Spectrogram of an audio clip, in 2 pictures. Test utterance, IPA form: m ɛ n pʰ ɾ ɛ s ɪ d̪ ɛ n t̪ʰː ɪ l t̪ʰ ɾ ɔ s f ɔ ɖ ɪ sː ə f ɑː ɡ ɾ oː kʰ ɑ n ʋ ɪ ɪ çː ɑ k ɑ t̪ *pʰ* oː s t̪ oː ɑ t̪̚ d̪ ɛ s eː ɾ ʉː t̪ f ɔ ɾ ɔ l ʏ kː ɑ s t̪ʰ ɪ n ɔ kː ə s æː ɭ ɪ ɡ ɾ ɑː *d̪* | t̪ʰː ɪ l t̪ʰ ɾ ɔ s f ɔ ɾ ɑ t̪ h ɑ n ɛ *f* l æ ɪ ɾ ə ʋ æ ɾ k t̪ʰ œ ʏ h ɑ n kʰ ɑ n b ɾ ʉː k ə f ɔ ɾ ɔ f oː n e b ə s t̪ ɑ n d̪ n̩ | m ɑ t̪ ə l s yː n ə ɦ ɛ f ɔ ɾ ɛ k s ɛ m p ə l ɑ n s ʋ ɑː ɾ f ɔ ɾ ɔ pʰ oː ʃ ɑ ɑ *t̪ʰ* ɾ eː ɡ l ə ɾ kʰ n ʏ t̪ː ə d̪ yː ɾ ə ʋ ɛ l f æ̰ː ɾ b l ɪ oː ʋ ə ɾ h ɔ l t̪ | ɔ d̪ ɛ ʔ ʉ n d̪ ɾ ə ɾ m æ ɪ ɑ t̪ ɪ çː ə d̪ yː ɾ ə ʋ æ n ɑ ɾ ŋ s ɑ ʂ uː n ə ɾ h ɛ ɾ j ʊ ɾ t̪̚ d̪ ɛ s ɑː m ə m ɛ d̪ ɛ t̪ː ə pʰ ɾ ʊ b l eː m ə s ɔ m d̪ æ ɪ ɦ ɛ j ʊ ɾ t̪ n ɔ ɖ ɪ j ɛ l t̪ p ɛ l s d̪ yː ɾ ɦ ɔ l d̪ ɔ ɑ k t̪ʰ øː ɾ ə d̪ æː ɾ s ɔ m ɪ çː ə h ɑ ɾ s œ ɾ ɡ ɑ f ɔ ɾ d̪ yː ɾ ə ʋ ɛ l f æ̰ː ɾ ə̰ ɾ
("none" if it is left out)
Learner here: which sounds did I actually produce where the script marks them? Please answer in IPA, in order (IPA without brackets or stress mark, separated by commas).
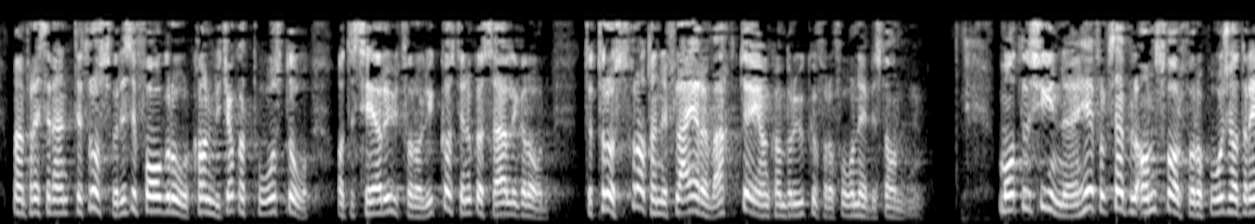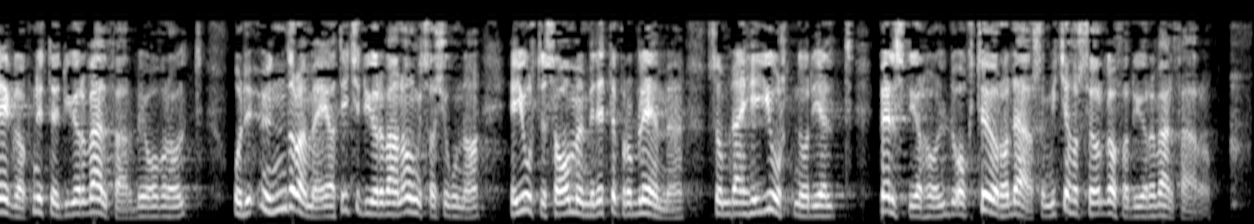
pʰ, d̪, f, t̪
